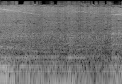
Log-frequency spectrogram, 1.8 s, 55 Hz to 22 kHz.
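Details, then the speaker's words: Renault Megane 3 1.5 dCi 106 hp diesel, cold start in very low temperature, recorded in the engine bay: uneven clatter with a wavering beat that won't settle. A failing glow plug leaves one cylinder misfiring; the glow plugs are replaced. "Bien que le moteur démarre même à très basse température il le fait de façon non culturelle et sa phase initiale de travail ne plaît pas à l'oreille."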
